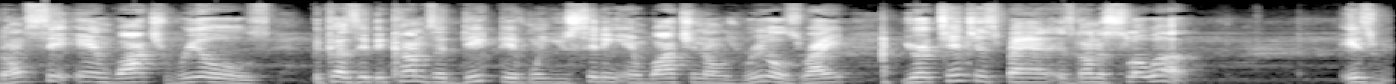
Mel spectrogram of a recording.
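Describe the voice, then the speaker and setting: A woman's voice: fairly low pitch, sharp tone. A woman in her late thirties, congested from allergies, chatting casually to her viewers in a vlog and often calling out to them directly. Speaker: vlogger. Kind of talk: casual talk to camera.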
